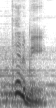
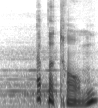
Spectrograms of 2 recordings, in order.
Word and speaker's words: epitome: Epitomy, not epitome, by the way. Epitomy, that's how you pronounce that.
